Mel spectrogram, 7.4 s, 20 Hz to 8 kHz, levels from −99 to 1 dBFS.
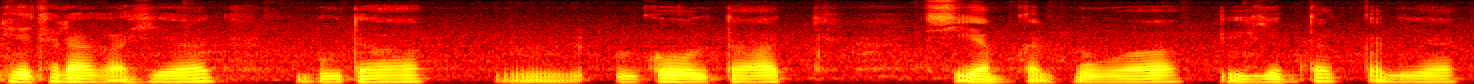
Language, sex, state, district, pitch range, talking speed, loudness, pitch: Mizo, male, Mizoram, Aizawl, 105-110 Hz, 140 wpm, -19 LUFS, 110 Hz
